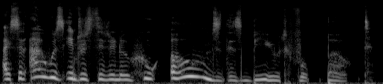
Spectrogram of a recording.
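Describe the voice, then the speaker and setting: A woman playing a flirtatious, sly vampire widow who speaks with coy, flattering sweetness in a tabletop game. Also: a little high, moderate pace, dry recording. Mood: coy flattery.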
